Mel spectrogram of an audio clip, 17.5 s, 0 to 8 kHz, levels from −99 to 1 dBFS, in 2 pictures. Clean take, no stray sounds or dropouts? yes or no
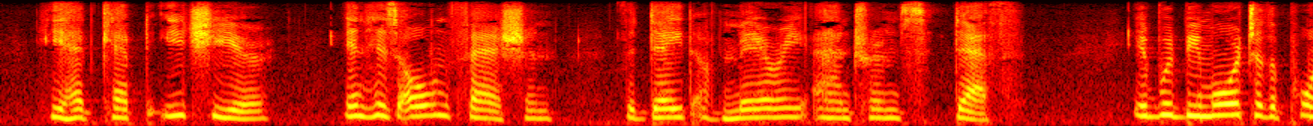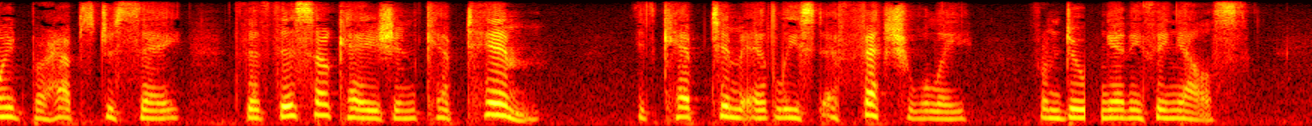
no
